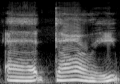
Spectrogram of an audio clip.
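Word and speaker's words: K'gari: I mean, there's plenty of Aussie names mispronounced, like Gari, which is spelt K-G-A-R-I, and that's the Indigenous name for Fraser Island in Queensland.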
